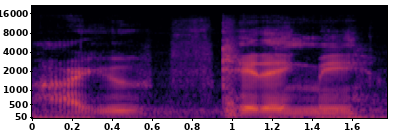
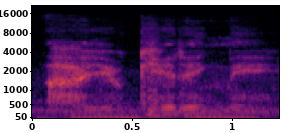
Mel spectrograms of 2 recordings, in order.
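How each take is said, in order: First: A weak attempt at a put-on character voice. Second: A stronger attempt at a put-on character voice. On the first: The speaker calls it wrong. "I can't do a Witcher voice" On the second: The speaker calls it right. "I guess more like that"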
